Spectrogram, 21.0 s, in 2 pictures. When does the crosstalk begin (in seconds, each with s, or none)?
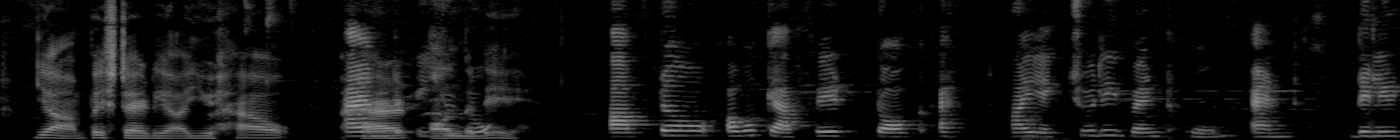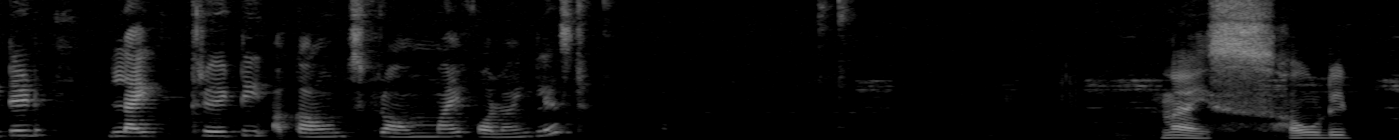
2.6 s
